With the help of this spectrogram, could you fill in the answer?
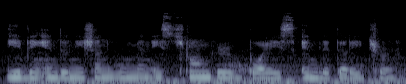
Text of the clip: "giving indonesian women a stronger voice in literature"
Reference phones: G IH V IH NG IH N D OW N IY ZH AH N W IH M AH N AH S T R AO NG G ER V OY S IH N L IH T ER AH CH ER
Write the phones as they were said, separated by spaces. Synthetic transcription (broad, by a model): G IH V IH NG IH N D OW N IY SH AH N W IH M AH N AH S T R AO NG G ER B OY S IH N L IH T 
